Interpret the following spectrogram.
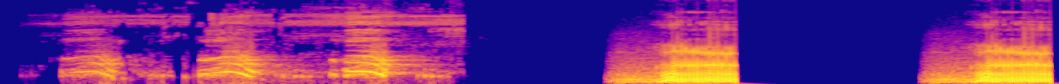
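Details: Orangutan calling: three rising-and-falling harmonic hoots with a steady high whine above them, then after a pause two loud, harsh, broadband roaring bursts, each about a second long, separated by silence.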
